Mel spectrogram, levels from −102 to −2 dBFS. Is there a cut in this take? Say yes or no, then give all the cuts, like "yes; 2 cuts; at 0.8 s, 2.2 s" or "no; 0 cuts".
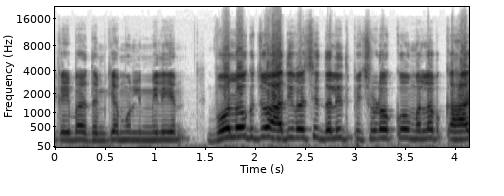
yes; 1 cut; at 1.4 s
